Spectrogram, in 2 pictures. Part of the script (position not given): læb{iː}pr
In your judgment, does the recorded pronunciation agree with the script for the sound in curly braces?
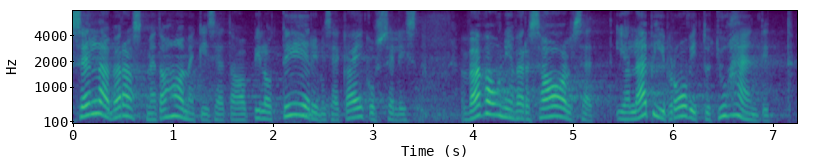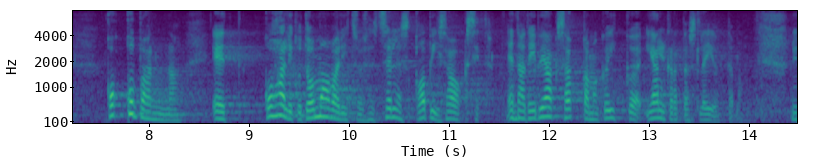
no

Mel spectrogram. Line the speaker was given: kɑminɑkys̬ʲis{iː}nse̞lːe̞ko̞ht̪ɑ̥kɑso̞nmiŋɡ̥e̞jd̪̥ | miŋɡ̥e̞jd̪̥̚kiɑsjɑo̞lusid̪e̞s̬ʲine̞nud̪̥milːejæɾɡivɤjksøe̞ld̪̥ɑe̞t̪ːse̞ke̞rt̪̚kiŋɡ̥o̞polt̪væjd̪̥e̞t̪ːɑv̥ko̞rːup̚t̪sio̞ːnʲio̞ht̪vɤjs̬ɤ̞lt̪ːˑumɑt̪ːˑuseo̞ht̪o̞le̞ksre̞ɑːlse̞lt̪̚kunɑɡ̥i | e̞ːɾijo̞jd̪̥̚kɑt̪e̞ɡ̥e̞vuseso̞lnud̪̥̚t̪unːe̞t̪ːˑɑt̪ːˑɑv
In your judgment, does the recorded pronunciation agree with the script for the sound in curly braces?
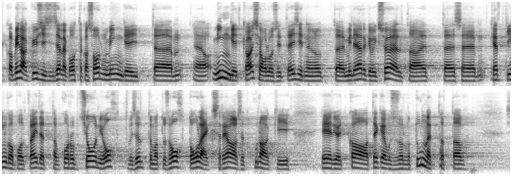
no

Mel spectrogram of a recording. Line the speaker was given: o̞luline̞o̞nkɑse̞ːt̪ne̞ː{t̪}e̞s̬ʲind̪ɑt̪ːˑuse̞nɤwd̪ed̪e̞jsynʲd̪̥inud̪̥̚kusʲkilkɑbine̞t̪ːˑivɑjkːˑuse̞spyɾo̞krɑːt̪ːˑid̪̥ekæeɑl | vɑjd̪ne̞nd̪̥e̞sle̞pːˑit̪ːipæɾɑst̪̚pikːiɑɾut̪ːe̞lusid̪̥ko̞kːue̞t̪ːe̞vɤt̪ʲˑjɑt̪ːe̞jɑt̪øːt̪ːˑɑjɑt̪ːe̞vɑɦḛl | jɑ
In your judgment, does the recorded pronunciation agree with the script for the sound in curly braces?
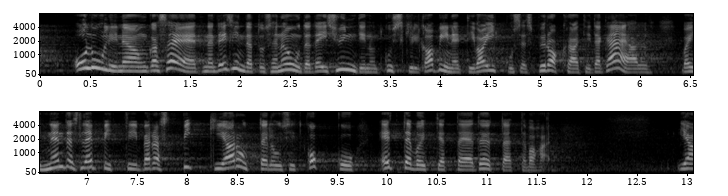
no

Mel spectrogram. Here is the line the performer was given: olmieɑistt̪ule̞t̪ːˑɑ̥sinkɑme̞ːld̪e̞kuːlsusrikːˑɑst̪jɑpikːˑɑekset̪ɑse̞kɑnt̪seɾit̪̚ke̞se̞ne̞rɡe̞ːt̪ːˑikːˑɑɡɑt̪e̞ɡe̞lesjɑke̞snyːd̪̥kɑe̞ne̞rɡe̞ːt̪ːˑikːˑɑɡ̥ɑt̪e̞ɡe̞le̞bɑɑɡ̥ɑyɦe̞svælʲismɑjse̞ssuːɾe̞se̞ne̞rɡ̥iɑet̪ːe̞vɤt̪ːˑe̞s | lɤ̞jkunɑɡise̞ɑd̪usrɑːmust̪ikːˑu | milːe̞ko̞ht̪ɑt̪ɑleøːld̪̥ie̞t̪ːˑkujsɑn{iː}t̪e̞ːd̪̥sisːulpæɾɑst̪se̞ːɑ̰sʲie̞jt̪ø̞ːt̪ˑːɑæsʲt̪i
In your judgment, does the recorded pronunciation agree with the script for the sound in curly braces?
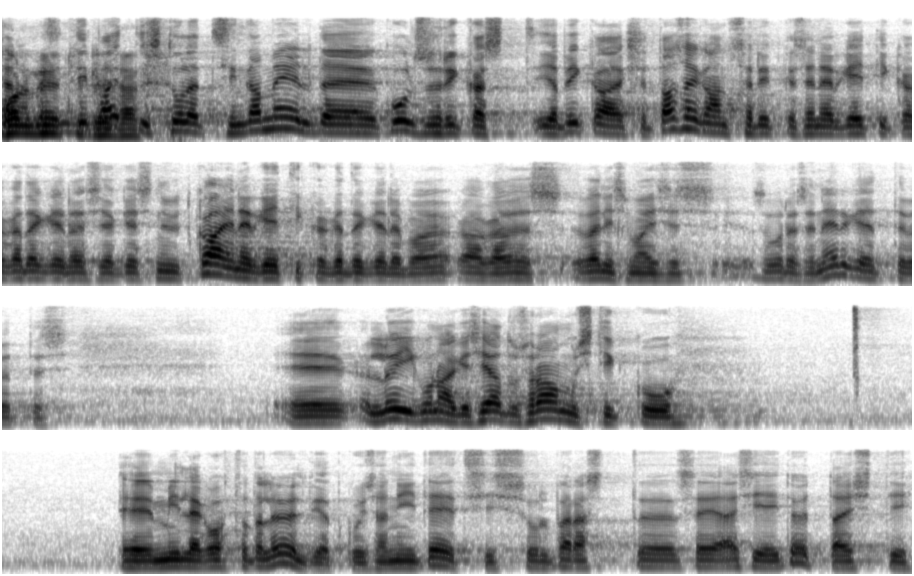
yes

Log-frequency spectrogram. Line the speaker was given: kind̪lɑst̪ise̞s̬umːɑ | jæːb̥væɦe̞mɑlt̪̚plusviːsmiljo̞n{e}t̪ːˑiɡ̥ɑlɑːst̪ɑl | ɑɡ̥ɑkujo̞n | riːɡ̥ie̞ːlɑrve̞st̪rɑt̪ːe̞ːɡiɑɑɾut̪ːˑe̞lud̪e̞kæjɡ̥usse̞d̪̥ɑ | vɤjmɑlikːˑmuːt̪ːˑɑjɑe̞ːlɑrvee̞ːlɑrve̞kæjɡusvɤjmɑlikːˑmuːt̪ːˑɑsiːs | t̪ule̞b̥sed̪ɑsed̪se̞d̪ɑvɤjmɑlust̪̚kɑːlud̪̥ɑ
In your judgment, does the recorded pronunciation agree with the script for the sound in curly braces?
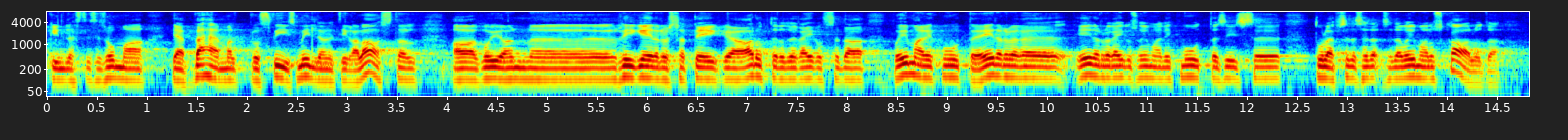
no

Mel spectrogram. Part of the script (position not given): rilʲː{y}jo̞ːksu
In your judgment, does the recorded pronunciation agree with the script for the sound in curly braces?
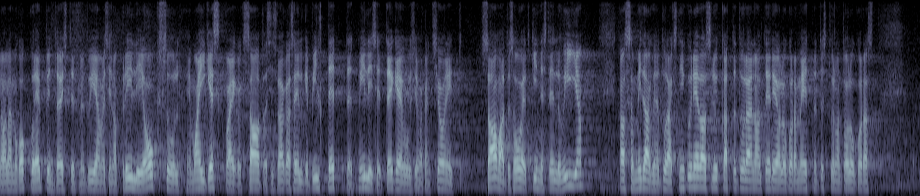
no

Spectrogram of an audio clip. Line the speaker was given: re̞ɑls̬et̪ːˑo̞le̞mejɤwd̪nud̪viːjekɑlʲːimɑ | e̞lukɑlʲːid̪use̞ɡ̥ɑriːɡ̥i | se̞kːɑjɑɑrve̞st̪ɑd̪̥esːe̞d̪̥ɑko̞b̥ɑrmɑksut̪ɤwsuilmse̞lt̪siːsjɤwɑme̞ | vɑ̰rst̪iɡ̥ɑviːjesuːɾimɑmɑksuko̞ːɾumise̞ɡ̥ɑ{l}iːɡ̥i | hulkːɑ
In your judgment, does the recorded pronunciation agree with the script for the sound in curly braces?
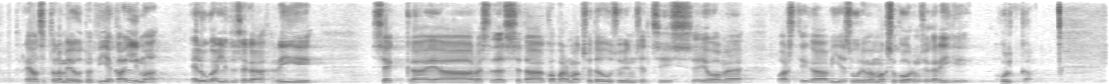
no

